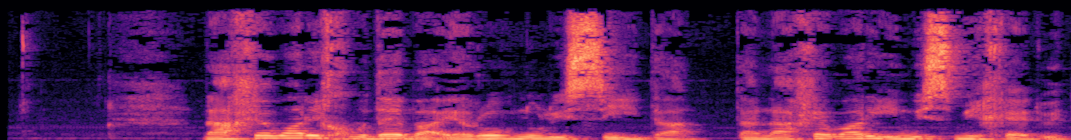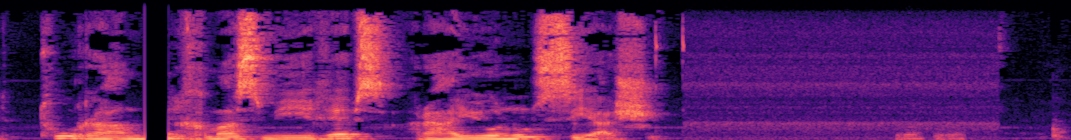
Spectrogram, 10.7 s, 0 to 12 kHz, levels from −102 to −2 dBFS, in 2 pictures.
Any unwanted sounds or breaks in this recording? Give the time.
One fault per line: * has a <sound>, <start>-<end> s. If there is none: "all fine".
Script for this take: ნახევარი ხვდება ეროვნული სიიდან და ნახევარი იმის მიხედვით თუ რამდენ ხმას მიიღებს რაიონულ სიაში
* has a dropout, 6.1-6.2 s
* has a laugh, 9.8-10.2 s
